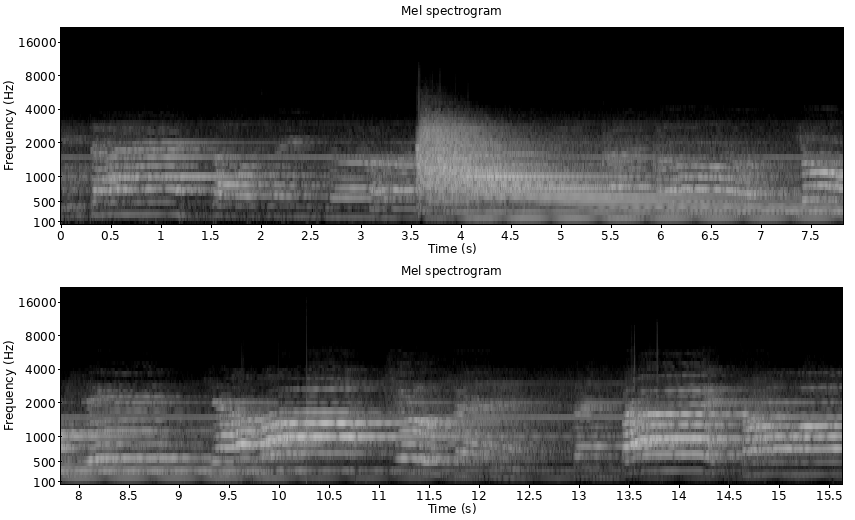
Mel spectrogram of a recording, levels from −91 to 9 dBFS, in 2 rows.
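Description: From 10.27 s to the end, pre-emphasis is left on. A treble boost applied before recording or transmission was never undone by the matching cut. The top end rises steadily, reaching about 11 dB more at 10 kHz than at 1 kHz. The shape of the lift fits the J.17 emphasis curve. The sound turns thin and bright. Sharp, sibilant edges jump forward, while the body of the sound recedes.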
